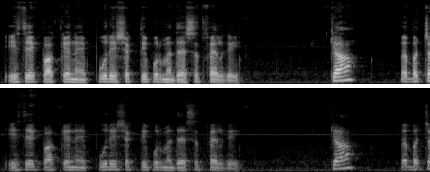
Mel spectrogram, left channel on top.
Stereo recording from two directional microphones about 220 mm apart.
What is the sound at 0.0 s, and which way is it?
Speech, 55° left (ahead or behind).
